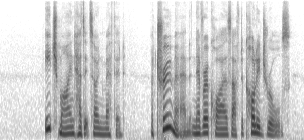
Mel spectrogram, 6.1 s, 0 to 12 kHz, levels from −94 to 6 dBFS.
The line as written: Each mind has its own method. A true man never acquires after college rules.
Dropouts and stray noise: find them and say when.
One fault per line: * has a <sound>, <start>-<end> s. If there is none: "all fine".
all fine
